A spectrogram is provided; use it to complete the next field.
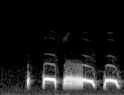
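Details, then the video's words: Spotted dove coo used to stir up other doves and draw out the 'thổ' voice: a brief opening note, a level coo, a long grating burring coo, then a final falling coo, clean with no background. "cu gáy kích bổi nhanh nổi giọng thổ"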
